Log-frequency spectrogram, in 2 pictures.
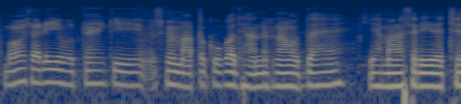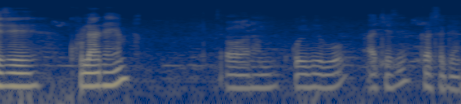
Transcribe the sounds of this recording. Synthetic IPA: bɐɦʊt̪saːɾejeɦoːt̪eɦɛ̃ki | ʊ̰smẽmaːpəkõkad̪ʱjaːnɾɐkʰnaɦoːt̪aɦɛ | kiɦɐmaːɾaʃɐɾiːɾɐtːʃʰese | kʰʊlaɾɐɦe | ɔːɾɦɐm | koːibʱiʋo | ɐ̰tːʃʰesekɐɾsɐkẽː

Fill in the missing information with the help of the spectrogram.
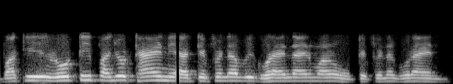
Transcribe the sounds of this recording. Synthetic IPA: baːkiɾoːʈipɐ̃ɦɪ̃ɲd͡ʑoʈʰaːɦɪnjaʈɪfʰɪnəbɪɡʱʊɾaːĩːn̆d̪aːɦɪnɪ̆maːɳ̤ũʈɪfʰɪnəɡʱʊɾaːɦɪnɪ̆

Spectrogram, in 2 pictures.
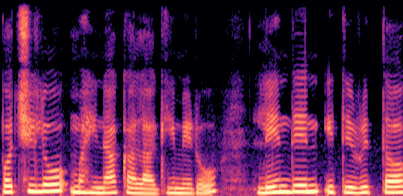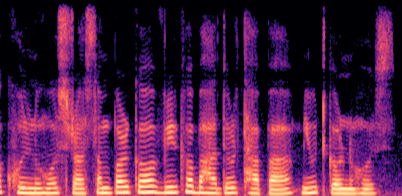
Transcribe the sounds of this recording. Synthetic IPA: pʌt͡sʰilomʌɦinakalaɡimeɾo | lend̪enit̪irit̪ːʌkʰolnuɦosrʌsʌmpʌrkʌʋirkʰʌbʌɦad̪urt̪ʰapamjuʈɡʌrnuɦos

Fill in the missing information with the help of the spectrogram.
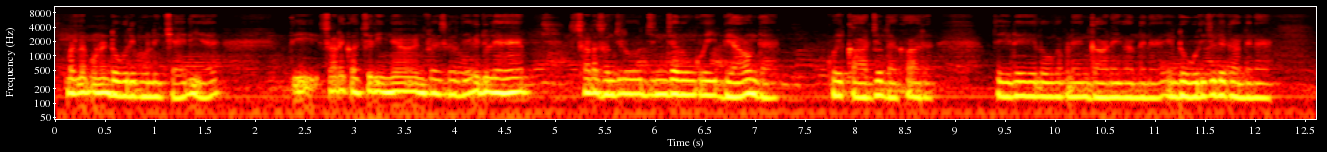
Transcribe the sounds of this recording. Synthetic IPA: mət̪ləbʊnẽːɖoːɡɾiːboːlniːt͡ʃaːiːd̪iːɛː | t̪ḛːsaːɽeːkəlt͡ʃəɾdiɪɲãːɪnfʰlɛːskəɾd̪iːɦɛːked͡ʒoːlãːɦẽː | saːɽaːs̬əməd͡ʒloːd͡ʒd͡ʒəd̪õːkoːiːbɪjaːɦʊ̃nd̪aː | koːiːkaːɾd͡ʒõnd̪aɛːkaːɾ | t̪eːd͡ʒeːɽeːloːɡəpneːɡaːnẽːɡãːnd̪eːnãːɖoːɡɾiːd͡ʒəɡeːkãːnd̪eːnaː

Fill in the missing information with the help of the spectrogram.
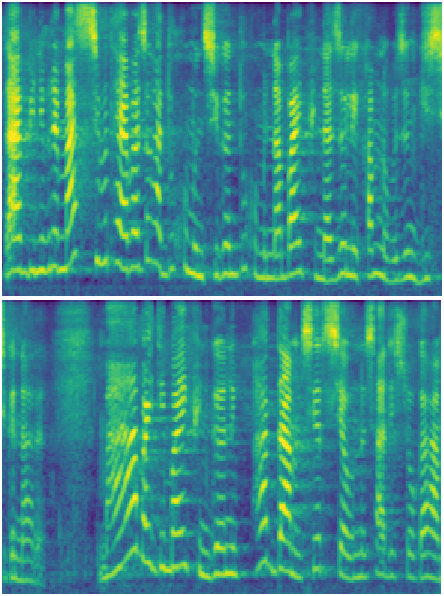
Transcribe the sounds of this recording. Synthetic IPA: dabinipʰɾemassibɐtʰajabazɯŋadukʰumɯnsiɡɯndukʰuminːabajpʰinːazɯŋlikʰamnɔbazɯŋɡisiɡɯnaɾɯ̰ | mabajdibajpʰinɡɯnipʰadamseɾsiawnɯsaɾisɔɡaɦam

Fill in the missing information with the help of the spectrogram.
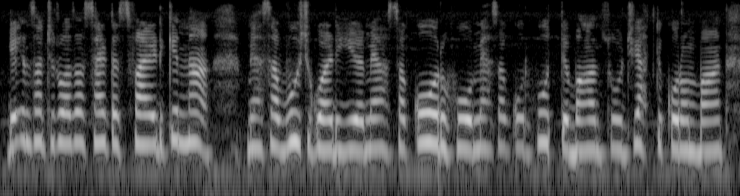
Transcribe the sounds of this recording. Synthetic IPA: ɡeinsãːnt͡ʃʰiɾoːzãːsɛːʈisfaːjɖkinamẽsãʋut͡ʃɡaːɽijemẽɐsãːkoːɾhomẽɐsãːkoːɾhuːt̪ːebaːnd̪suːt͡ʃʰjɐht̪ikoɾumbãːnd̪

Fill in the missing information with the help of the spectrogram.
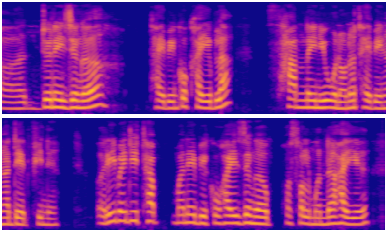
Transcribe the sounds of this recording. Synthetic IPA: dɯnɯjzɯŋɯ | tʰajbeŋkʰokʰajɯbla | sanːɯjniunawnɯtʰajbeŋadet̚pʰinɯː | ɾibajditʰap̚manebikʰowɦajzɯŋɯp̚ʰɔsɔlmɯnːɯɦajɯ

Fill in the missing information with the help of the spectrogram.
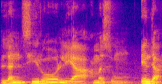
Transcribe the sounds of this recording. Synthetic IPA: lɐnsiɾolijaːmɐsuŋ | enda̰

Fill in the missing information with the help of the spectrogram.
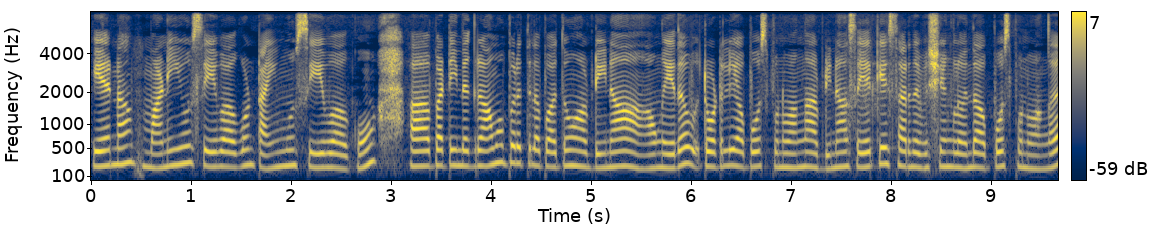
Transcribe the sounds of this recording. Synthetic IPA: eːɾnaːmɐɳɪjʊ̃seːʋaːɣʊ̃ʈɐɪmʊ̃seːʋaːɣʊ̃pɐʈːɪnd̪ɐɡɪɾaːmɐpːɪɾɐt̪ːɪlɐpaːɾt̪õːɐpːɐɽɪnːaːɐʋɐŋɡɐɛðɐʈoːʈːɐleɐpːoːspɐɳːɯʋaːŋɡɐːpːɐɽɪnːaːsɛjɐɾkeːssaːɾɯnd̪ɐʋɪʂɐjɐŋɡɐɭʋɐnd̪ɯɐpːoːspɐɳːɯʋaːŋɡɐ

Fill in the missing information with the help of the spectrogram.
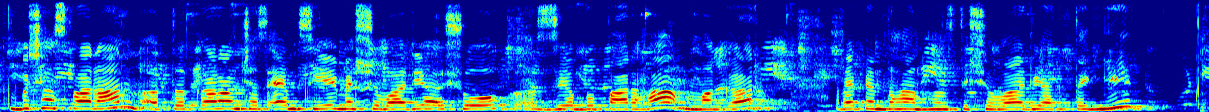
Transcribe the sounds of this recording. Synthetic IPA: bɨt͡ʃʰaspɐɾaːnt̪ɨkɐɾaːnt͡ʃʰɐsemsiemeʃɐʋaːɾijaːʃoːkzibɨpɐɾɦamɐɡɐɾ | ɾɐpʲɐnd̪ɐɦaːnɦɐnzt̪iʃɐʋaːɾjat̪ɐŋɡi

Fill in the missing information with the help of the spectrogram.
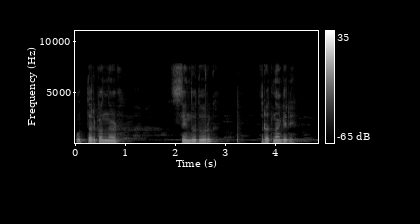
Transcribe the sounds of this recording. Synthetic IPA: ut̪ːəɾkənːəɽ | sind̪ʱud̪uɾɡ | ɾət̪naɡiɾi

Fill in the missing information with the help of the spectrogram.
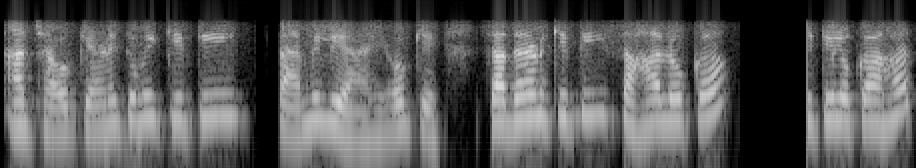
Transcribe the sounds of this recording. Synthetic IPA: ətːt͡ɕʰaokeaɽ̃it̪um̤iːkit̪iːfæmiliːaɦeoke | sad̪ʱaɾəɳkit̪iːsəɦalokə | kit̪iːlokəaɦət̪̚

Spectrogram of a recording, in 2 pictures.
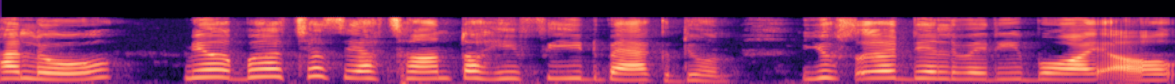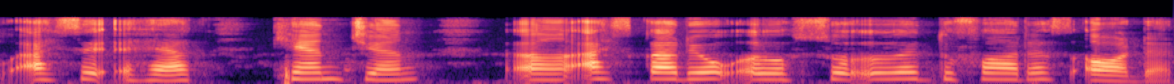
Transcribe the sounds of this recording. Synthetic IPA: hɛloː | mibəːt͡ʃʰɐsiɐt͡sʰaːnt̪oɦĩfiːɖbɛːkd̪ʱjuːn | jusɨːɖeliʋɐɾibɔːjɔ̰ʋɐ̰sɦɛt̪ʰ | kʰent͡ʃɐn | ɐ̰skɐɾjoːʔsəd̪ufaːɾɐsaːɾɖə̰ɾ

